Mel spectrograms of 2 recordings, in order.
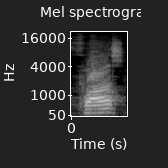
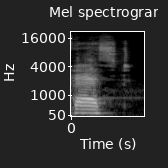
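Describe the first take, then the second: First: The vowel in the word is long. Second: The vowel in the word is short. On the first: This is how British speakers say it. "British Britisher uh, use, they use uh, long vowel sound" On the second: This is how American speakers say it. "American use uh, short vowel sound"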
